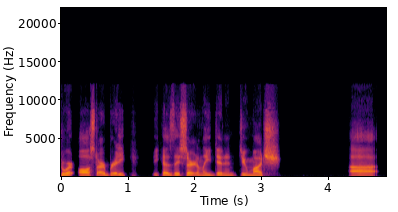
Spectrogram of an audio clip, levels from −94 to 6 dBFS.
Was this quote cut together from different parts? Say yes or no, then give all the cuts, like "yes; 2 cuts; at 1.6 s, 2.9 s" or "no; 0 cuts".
no; 0 cuts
